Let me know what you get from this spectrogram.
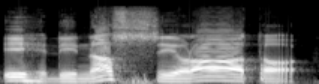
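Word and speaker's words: اهدنا الصراط: tarif ada Hamzah washol ini adalah Hamzah washol maka dibacanya Karena ini dibaca ketika dibaca disambung ihdinas sirotol Alif dan hamzahnya pun lebur tidak tampak ihdinas sirotol mustaqim sirotol mustaqim hamzahnya hilang ihdinas sirotol mustaqim sirotol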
